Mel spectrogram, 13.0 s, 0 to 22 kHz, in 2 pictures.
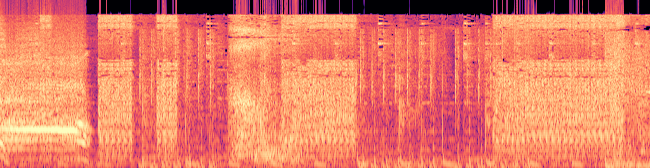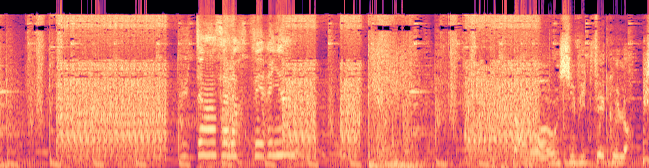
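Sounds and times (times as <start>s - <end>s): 
rapid gunfire bursts from a loaded weapon in an ambush: 1.0s - 8.5s, 9.3s - 12.2s
speech: 8.5s - 9.8s, 12.0s - 12.9s.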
